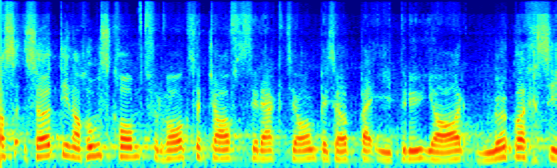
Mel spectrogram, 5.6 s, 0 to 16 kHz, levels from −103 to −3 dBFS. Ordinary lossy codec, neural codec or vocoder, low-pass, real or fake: Opus, 16 kbps; none; 14.4 kHz; real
